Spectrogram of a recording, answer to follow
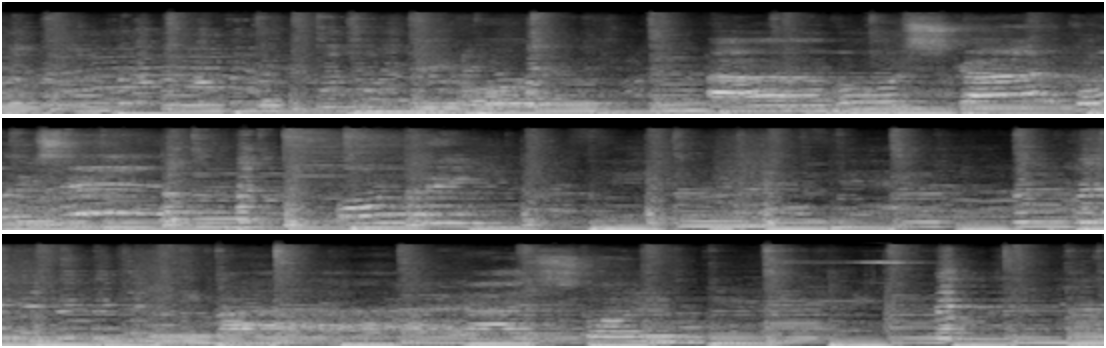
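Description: A live Tejano band playing: strummed acoustic guitar over a strong bass line and a steady drum beat, with a wavering lead melody on top.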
